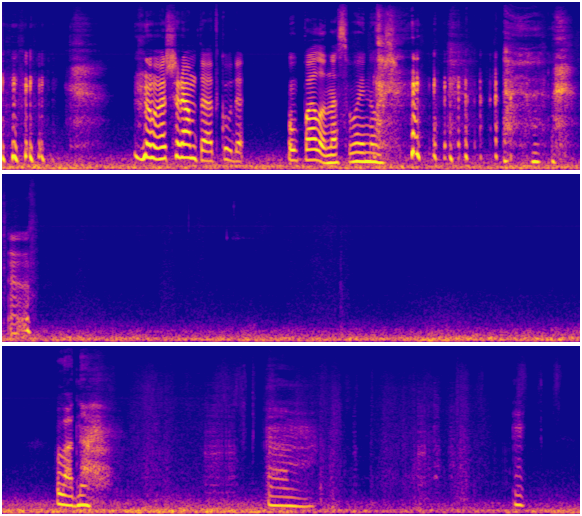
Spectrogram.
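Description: A young woman speaks softly.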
